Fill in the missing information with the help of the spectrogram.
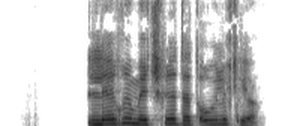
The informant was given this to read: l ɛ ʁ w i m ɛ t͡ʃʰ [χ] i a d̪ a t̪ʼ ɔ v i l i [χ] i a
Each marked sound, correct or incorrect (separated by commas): correct, correct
